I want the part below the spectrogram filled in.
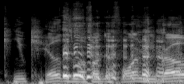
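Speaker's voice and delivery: high, loud mock plea to God. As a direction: plead it high, half laughing. Acting out a prayer to God.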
